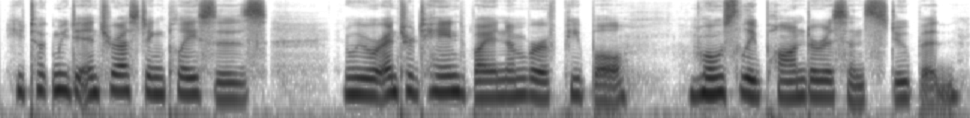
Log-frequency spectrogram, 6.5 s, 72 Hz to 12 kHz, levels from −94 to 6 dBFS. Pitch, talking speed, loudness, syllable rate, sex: 195 Hz, 175 wpm, -18 LUFS, 6.0 syllables/s, female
